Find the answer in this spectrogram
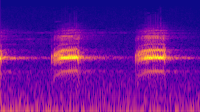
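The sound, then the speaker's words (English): Harsh, hoarse caws from an American crow or common raven: two drawn-out calls, evenly spaced, loud and clear against a quiet background. “there are only two that are completely black, the American crow and the common raven.”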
